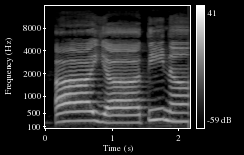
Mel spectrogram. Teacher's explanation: یہاں پہ کھڑی حرکات ہے تو ہم اسے 2 حرکت کے برابر کھینچیں گے۔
